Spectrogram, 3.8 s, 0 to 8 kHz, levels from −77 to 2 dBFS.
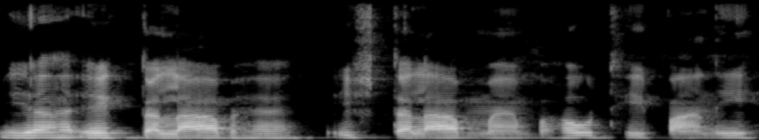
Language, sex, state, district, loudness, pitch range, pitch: Hindi, male, Bihar, Jahanabad, -18 LUFS, 130-140 Hz, 135 Hz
